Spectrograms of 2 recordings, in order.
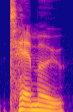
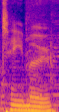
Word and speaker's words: Temu: night out my favorite is um that is temu U Keith Urban do you know that we've been we've been mispronouncing that magical website teu oh teu teu sounds way better it's teu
